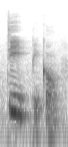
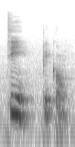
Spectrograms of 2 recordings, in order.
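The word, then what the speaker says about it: tipico: chi in the plural where is the accent ti pico so on the first i t pico so the plural is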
